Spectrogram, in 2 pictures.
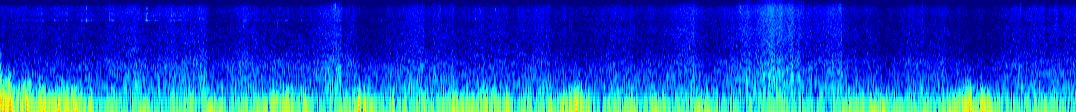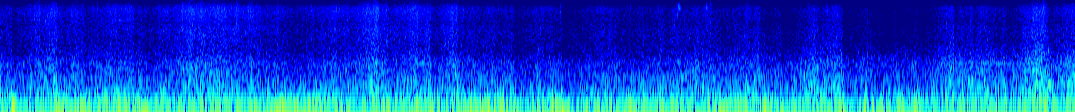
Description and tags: A recording of the wind in the trees on UMBC's Campus, with the tags on the trees swinging in the wind.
